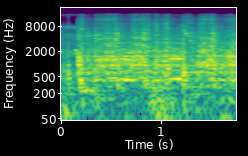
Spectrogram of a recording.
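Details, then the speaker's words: Honda Beat scooter that previously would not start, now hand-started after compression began building; hard to start, then sputters and pops irregularly instead of settling, a rough misfiring idle. "nah hidup masih agak susah hidup tapi brebet ini motornya"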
